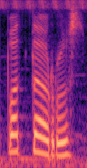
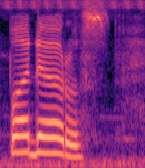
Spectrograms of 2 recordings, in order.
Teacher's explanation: Asimilasi dapat dibedakan menjadi tiga macam, yaitu yang pertama ada progresif, yaitu bunyi yang diubah itu terletak di belakang bunyi yang mempengaruhinya. Contoh, perubahan bunyi T menjadi D pada kata peterus menjadi pederus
